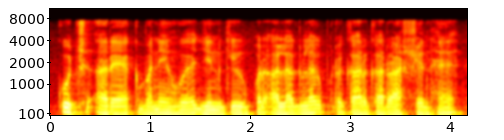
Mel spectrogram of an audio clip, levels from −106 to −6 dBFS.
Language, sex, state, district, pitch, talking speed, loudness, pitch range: Hindi, male, Uttar Pradesh, Lalitpur, 110 Hz, 185 wpm, -17 LUFS, 105-120 Hz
